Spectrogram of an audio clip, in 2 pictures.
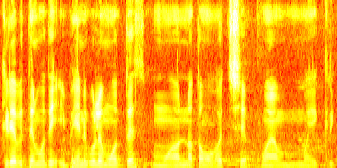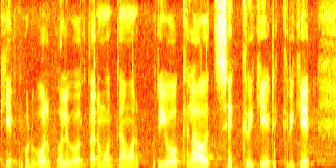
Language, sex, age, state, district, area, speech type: Bengali, male, 30-45, West Bengal, Purulia, rural, spontaneous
